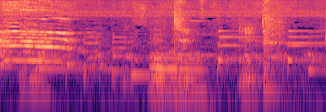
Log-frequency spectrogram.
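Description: A rooster crowing, one long call that ends about half a second in.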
